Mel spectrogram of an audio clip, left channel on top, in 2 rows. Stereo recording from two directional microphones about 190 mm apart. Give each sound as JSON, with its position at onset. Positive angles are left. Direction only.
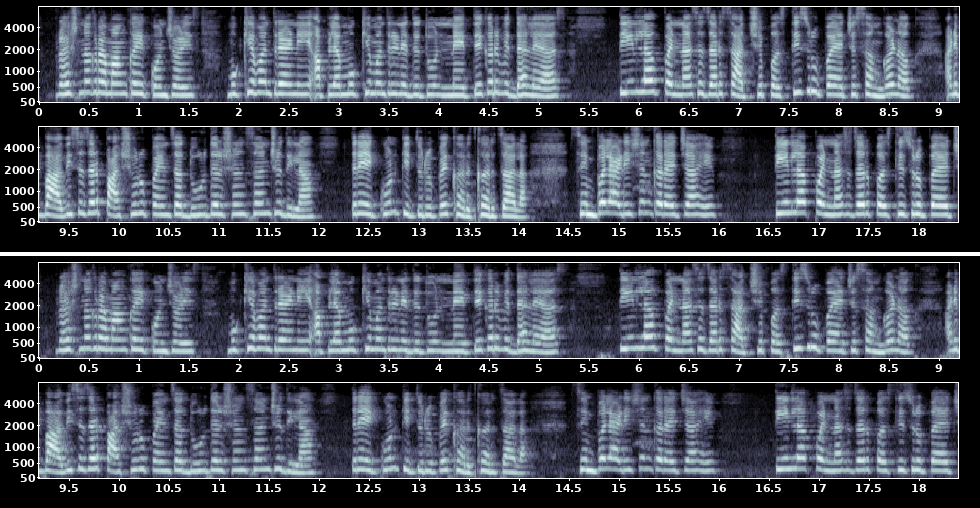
{"t": 0.2, "sound": "a woman's voice", "side_deg": 35}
